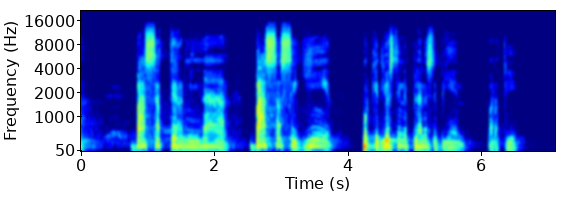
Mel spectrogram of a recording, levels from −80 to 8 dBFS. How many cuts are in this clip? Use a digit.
0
